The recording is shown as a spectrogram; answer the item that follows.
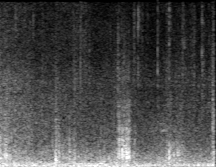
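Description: Fabric car cover rustling as it is dragged off a car, with footsteps shuffling on gravel.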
